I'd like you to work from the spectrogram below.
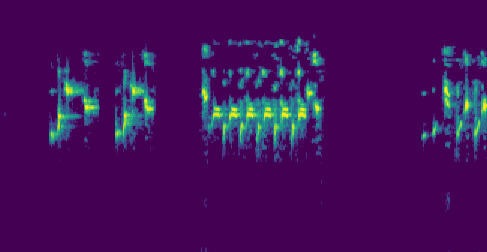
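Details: European goldfinch singing to defend its territory and attract females: short bright twittering phrases, then a fast run of repeated high chirps, a pause, and another trilled burst, with clean silence between phrases.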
